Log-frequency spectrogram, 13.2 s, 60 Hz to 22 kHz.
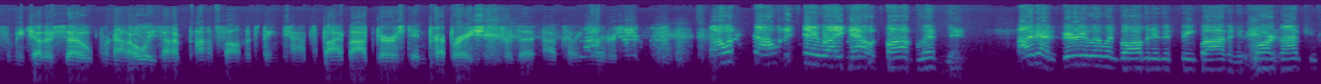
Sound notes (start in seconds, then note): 4.6 laughs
